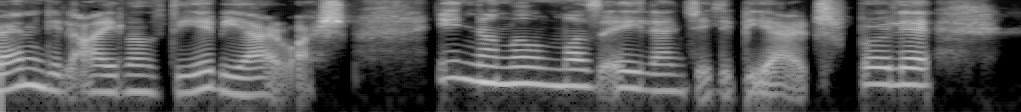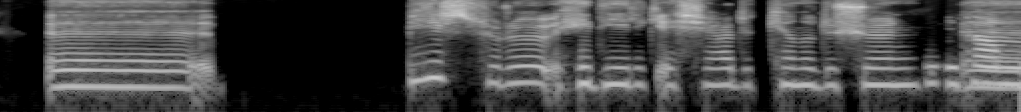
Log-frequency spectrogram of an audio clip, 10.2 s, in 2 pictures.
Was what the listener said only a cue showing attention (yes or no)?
yes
